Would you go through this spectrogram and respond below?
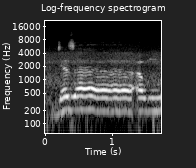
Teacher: زا کے اوپر مد ہے، چار الف کے برابر کھینچے گا، مد متصل ہے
